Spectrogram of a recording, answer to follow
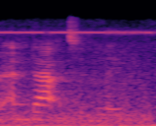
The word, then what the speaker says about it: undoubtedly: should say undoubt undoubtly so there's no B sound it's a silent letter undoubtedly undoubtedly okay so due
